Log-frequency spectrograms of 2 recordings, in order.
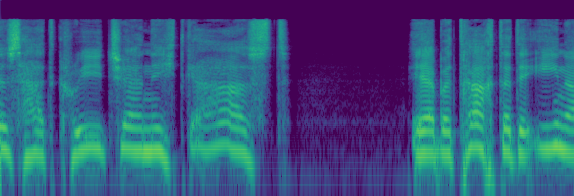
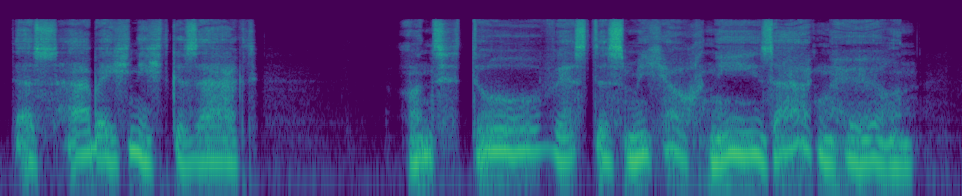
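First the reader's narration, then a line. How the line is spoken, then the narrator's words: Quiet reply. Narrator (German): erwiderte Dumbledore leise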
